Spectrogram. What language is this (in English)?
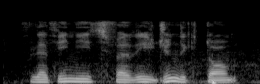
Kabyle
